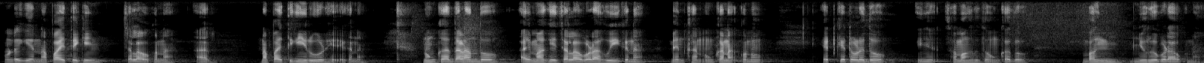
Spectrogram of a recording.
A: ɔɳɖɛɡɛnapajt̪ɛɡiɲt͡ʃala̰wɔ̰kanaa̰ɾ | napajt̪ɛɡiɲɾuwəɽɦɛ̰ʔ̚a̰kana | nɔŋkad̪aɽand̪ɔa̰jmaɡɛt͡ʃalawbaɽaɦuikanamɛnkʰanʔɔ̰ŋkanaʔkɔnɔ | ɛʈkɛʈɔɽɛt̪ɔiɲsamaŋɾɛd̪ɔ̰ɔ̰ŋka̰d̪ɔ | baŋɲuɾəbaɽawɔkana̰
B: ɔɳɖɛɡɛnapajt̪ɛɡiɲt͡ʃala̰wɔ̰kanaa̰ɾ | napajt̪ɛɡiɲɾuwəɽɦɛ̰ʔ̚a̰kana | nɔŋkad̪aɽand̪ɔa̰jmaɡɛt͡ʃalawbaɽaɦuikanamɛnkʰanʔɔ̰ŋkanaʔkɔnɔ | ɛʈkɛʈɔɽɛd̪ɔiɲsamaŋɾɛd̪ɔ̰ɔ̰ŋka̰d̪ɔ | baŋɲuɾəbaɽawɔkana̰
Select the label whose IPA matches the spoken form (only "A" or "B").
B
